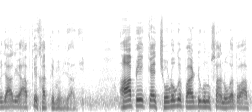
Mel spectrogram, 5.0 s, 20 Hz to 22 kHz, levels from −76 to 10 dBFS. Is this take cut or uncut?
uncut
